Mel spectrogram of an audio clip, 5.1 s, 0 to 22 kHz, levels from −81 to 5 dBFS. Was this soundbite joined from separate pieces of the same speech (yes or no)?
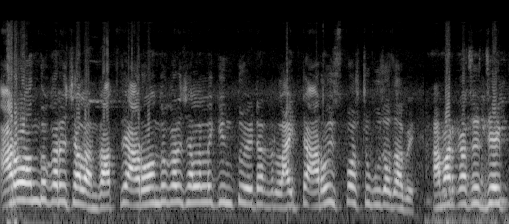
yes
